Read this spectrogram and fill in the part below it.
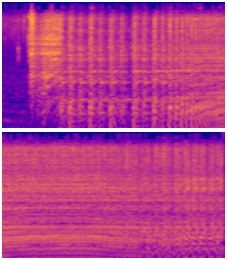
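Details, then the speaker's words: Boat engine that wouldn't idle, primer bulb hard with pressure, center carburetor leaking fuel: cranks, catches with uneven lumpy pulses, then drones roughly with no clean idle; likely over-rich flooding center carburetor. "so oh that sounded terrible and goodbye all right so this is just going to continue being a problem"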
